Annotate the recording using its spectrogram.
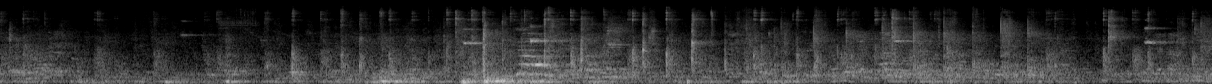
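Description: Table tennis balls clicking off bats and tables in quick irregular succession, the near rally's hits overlapping those from other tables in a large echoing hall.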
